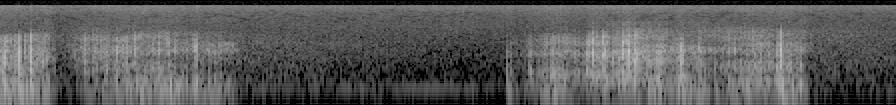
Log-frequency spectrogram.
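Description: Fingertips and nails scratch a large, round, flat, solid cork board in two bursts of dry, muffled rasping. The sound is dull and low-mid, with a brief faint low hum in the quiet gap between the passes.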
